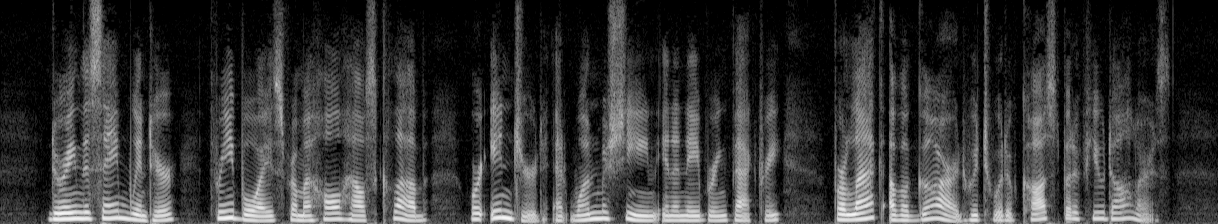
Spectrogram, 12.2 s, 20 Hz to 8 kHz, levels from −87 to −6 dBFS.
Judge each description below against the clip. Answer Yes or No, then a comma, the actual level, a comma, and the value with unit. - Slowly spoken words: No, average, 165 wpm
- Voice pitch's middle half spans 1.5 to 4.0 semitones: No, average, 4.8 semitones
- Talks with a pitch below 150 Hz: No, high, 190 Hz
